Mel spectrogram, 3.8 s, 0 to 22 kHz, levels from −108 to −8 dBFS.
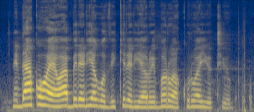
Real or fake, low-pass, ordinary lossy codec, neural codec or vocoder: real; none; none; none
